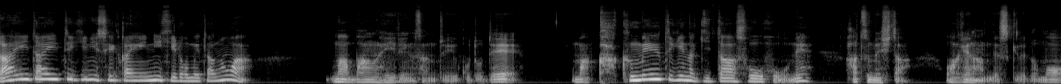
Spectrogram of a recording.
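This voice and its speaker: Very wide pitch swings and big shifts in loudness in a man's fairly high voice, delivered at a moderate pace. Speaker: podcaster and guitarist. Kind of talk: casual solo monologue.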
